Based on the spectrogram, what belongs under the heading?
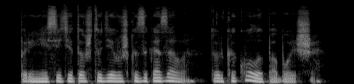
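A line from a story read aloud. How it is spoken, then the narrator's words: Quiet. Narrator (Russian): тихо сказал он официанту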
